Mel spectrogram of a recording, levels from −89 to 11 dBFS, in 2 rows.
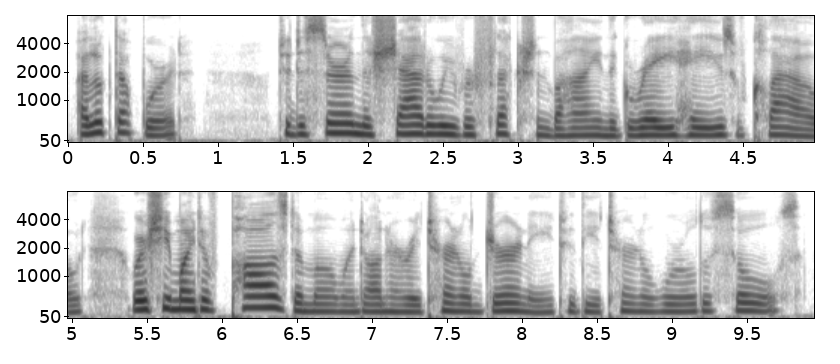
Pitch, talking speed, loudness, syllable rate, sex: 185 Hz, 185 wpm, -18 LUFS, 5.3 syllables/s, female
